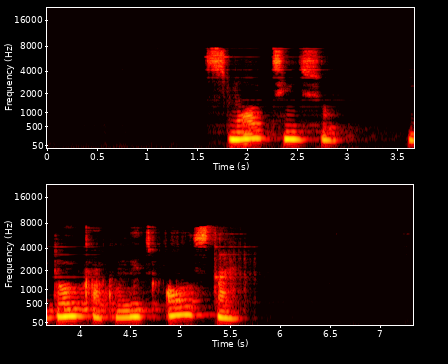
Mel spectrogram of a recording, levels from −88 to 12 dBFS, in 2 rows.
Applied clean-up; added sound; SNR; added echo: neural mask model DeepFilterNet 3.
